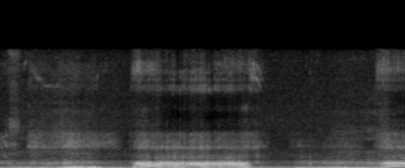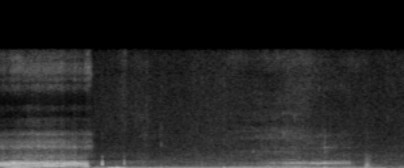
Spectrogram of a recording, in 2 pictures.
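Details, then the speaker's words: Father and young child snoring together during sleep, with loud, rattling snores in long, regular waves and rough breathing noise between. "ini bapak sama anak sama-sama ngorok. Yuk, nih coba dengerin ya suara mereka ya."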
